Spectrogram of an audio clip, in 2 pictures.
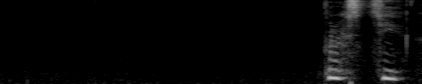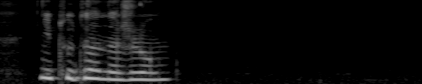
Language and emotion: Russian, sad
